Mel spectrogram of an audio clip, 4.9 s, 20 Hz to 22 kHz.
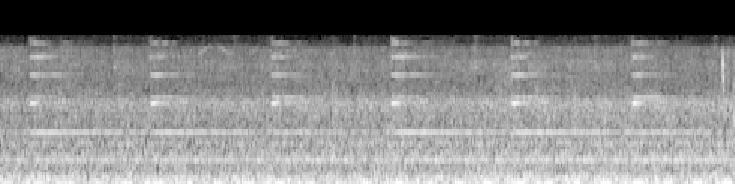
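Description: A steady low rumble of a train rolling slowly through a railway yard during switching in Trainz 2019 on the Tidewater route, with faint tonal hums and occasional light metallic ticks, continuous and fairly quiet.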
